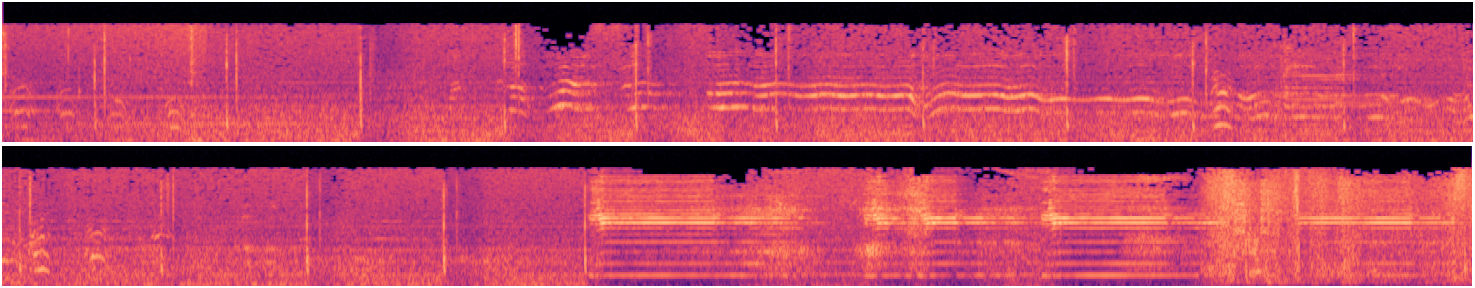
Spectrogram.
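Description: A car horn honks in sustained, loud blasts near the end, after a stretch of busy, cluttered background noise with shifting tones.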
